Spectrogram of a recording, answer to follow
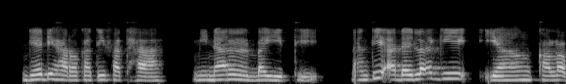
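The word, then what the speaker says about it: من البيت: ini kita lanjutkan Nah di sini menjadi Minal Baiti karena ada huruf Min kemudian almasjidu almasjidu apabila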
